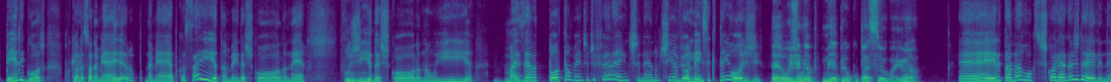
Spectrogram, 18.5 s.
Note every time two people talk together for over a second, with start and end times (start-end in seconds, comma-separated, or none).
none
